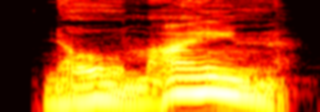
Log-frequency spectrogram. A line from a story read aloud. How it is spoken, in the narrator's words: roared Zeke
